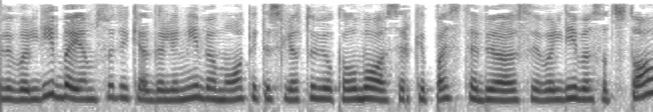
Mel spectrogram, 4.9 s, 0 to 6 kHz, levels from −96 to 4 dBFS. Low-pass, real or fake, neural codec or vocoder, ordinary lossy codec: 5.4 kHz; fake; codec, 16 kHz, 4 kbps, FunCodec, trained on LibriTTS, 50 frames a second; MP3, 32 kbps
